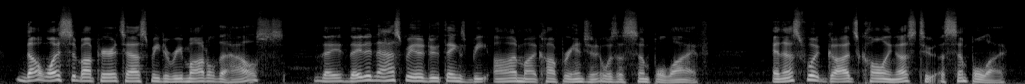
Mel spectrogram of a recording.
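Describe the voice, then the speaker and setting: A man speaks in a plain, everyday voice, pitched fairly high. His intonation is lively and his pace moderate. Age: 50s. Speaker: pastor and podcast host. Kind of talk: casual chat with sermon-like passages.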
